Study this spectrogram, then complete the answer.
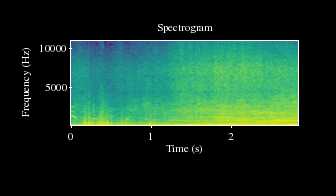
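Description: A stock car engine revs close by as the car drives past on dirt.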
